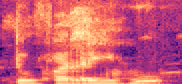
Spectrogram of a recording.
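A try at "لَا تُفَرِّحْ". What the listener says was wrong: Enggak, ini sukun. Farrih la tufarrih la tufarrih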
